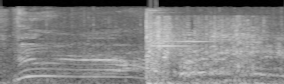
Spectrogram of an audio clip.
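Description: A drawn-out tonal cry gives way to a sudden, heavy hammer blow striking a serpent's gum, bursting into a loud, sustained shattering crunch as dozens of venomous teeth shatter, forceful, filling the rest of the moment.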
